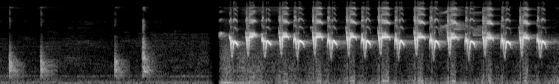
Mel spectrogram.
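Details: Black-winged myna singing gacor with full isian. A few faint clicks precede a loud, steady series of short whistled notes that dip and rise, repeated roughly three times a second.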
